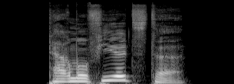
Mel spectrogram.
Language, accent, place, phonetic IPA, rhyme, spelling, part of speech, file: German, Germany, Berlin, [ˌtɛʁmoˈfiːlstə], -iːlstə, thermophilste, adjective, De-thermophilste.ogg
- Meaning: inflection of thermophil: 1. strong/mixed nominative/accusative feminine singular superlative degree 2. strong nominative/accusative plural superlative degree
